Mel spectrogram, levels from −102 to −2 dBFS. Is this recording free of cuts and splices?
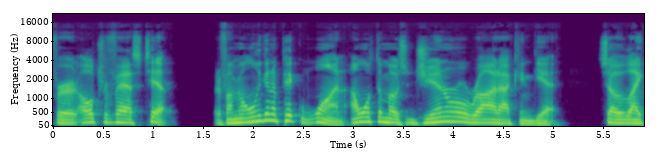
yes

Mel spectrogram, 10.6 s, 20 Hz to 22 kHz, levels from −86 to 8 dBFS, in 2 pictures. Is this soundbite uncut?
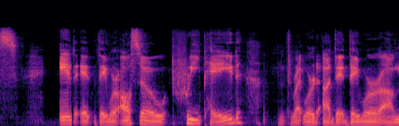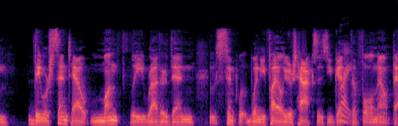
no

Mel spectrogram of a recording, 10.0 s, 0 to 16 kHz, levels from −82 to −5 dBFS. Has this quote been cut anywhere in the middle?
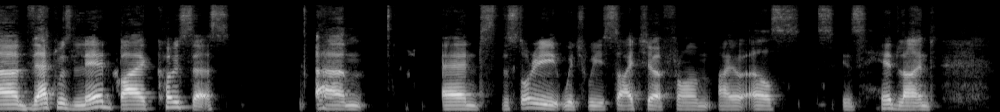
no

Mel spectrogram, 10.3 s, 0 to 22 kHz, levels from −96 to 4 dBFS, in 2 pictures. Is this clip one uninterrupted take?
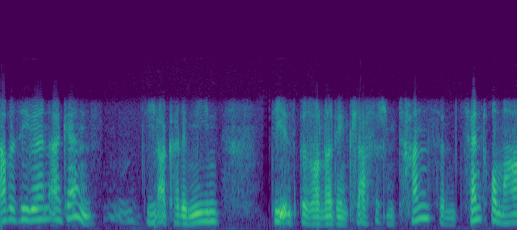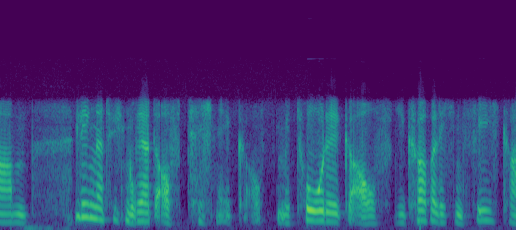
no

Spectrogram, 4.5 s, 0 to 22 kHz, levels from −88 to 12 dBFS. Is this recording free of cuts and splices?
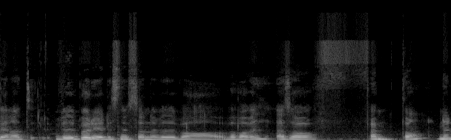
yes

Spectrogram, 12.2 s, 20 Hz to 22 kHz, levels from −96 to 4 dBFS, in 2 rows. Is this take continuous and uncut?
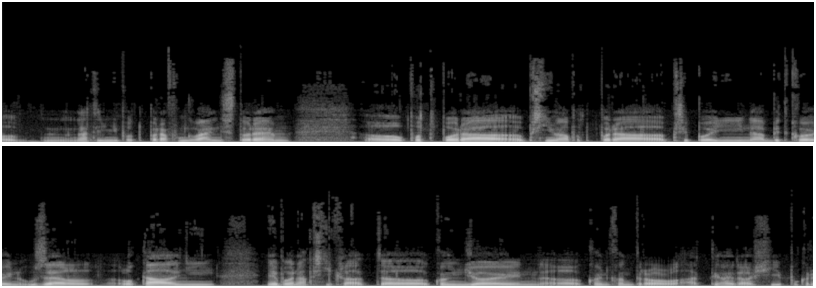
yes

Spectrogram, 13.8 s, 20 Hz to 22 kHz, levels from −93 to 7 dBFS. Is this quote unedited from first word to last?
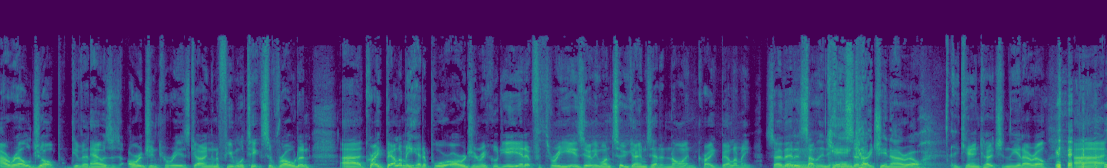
no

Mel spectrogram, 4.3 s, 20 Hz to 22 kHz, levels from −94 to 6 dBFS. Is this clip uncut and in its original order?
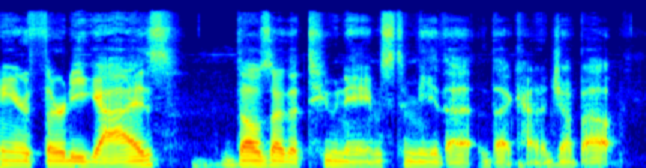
yes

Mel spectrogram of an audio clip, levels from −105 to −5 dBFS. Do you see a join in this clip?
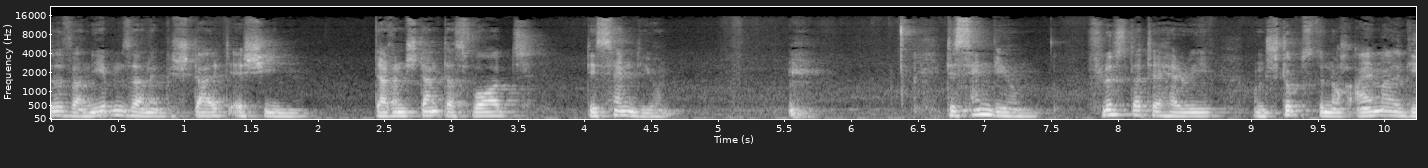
no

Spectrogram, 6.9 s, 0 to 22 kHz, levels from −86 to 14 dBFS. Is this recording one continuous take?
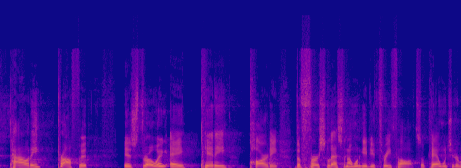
yes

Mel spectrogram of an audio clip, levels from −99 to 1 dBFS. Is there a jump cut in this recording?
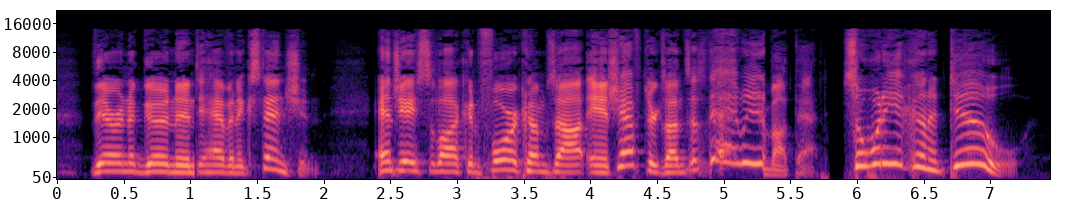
yes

